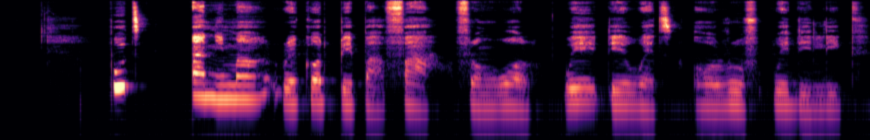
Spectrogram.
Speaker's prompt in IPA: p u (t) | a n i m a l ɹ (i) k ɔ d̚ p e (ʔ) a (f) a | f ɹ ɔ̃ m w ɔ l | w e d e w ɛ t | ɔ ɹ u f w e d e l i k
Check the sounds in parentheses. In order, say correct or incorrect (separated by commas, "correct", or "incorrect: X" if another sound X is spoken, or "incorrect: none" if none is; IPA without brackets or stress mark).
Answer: correct, incorrect: ɛ, incorrect: p, correct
